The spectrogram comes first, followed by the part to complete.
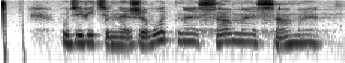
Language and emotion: Russian, sad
